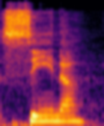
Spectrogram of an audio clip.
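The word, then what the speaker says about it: Sena: to call him is your last name pronounced cena yes it is kind of like john cena with an s okay you're probably the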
